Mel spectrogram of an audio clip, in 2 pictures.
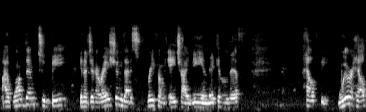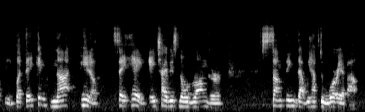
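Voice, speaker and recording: A man's voice: mid-range voice, unhurried, husky, poor audio. A man, speaking earnestly as a guest on a video call panel. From Puerto Rico. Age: 40s. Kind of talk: casual panel talk.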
